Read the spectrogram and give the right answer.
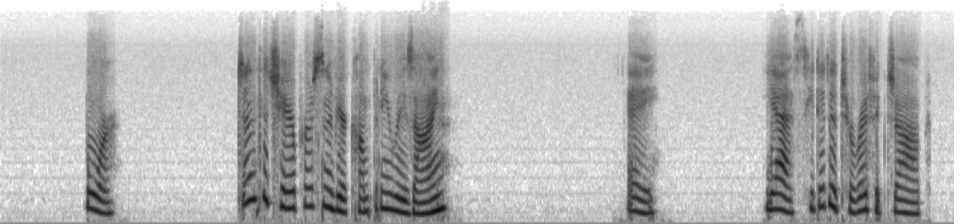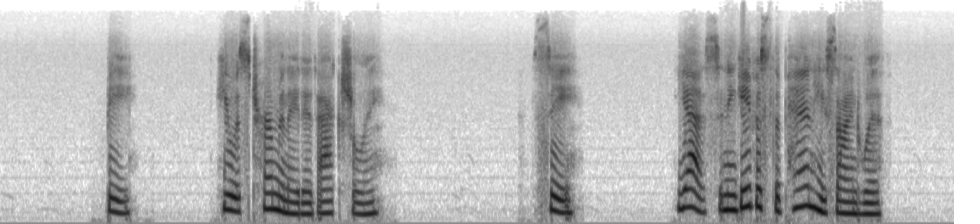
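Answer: B: He was terminated, actually.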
